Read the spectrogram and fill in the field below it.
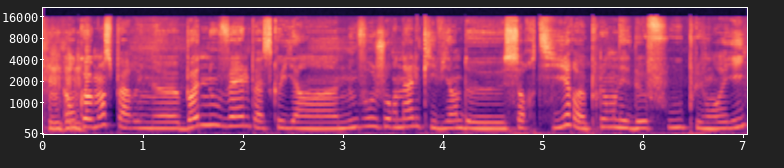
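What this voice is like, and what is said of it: Toulouse regional French accent. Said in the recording (French): “c'est avec mon accent, mais comme c'est toulousain”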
